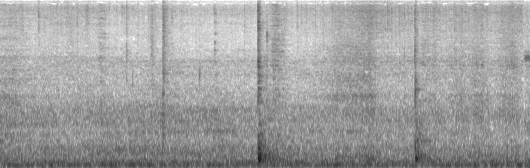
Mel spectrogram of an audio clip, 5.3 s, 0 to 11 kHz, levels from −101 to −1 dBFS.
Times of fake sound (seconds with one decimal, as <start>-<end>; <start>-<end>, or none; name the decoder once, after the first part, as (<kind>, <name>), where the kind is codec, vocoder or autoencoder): none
